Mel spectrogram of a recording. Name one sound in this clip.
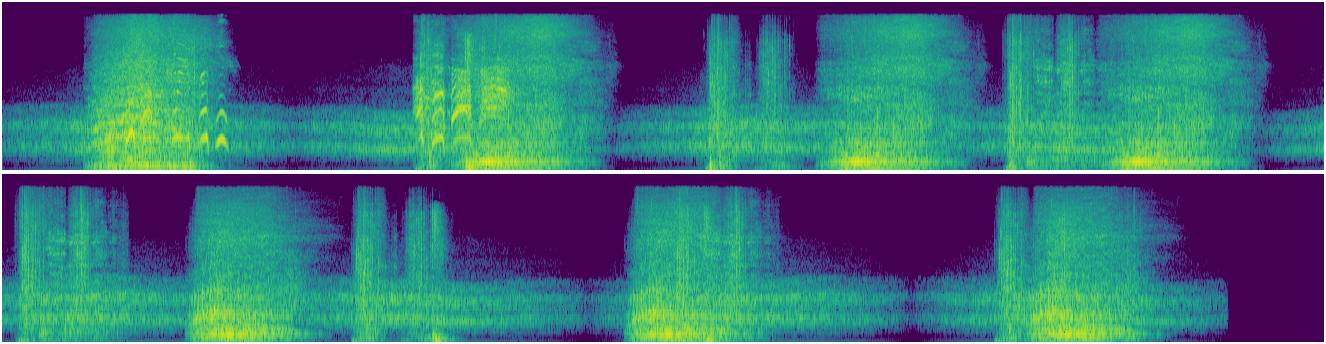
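Heavy thumps and whooshes come in bursts as a rag doll is knocked about.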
